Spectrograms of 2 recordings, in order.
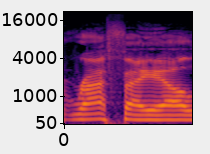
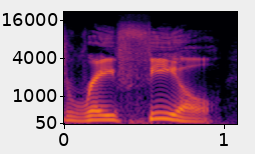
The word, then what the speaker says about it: Raphael: It isn't Raphael like the painter or turtle, it's pronounced Ray-feel.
